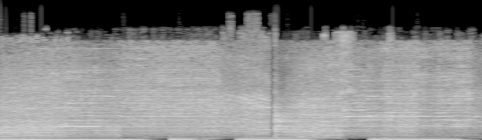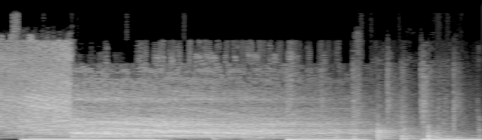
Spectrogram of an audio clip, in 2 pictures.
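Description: A power saw cuts a wood panel for a statue display case, running loud and steady in several repeated bursts with short pauses between passes; no one speaks.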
